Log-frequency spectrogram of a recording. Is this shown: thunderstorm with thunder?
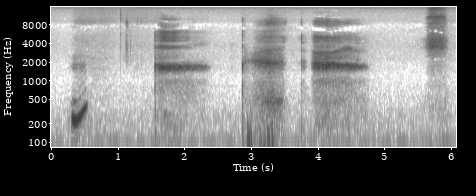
no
